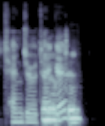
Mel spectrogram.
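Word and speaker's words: Tenjho Tenge: You haven't mentioned Tenno-Tenge yet. – You mean Tenjo Tenge? – Tenjo Tenge, however you pronounce it.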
